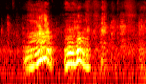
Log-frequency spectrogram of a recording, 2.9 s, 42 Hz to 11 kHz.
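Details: Golden Retriever puppies from Chiro's litter, 73 days old, at Ain Village, filmed 7 July 2018. Two voiced growling barks, each about half a second long, arrive a little under a second apart over a quiet background.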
